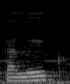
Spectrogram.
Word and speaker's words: Tahlequah: I have heard Tahlequah said 10,000 different ways times 10, and nobody ever gets it right. And here on the Cherokee Reservation, we actually say Tahlequah, and you said it right, which never happens.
